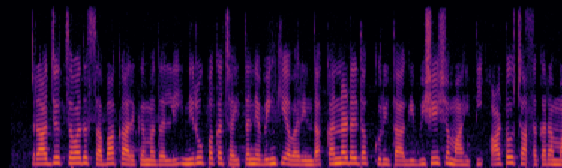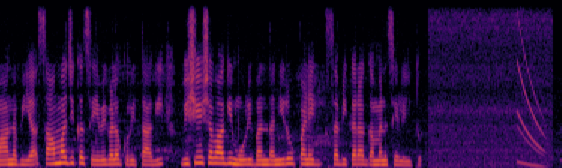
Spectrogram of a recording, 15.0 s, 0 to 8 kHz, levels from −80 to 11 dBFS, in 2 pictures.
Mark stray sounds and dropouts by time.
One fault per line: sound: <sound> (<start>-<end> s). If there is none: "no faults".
sound: dropout (7.0-7.1 s)
sound: chirp (14.4-14.8 s)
